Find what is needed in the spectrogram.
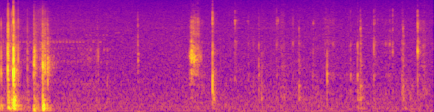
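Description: Light clicks and taps of hands and a crochet hook working a plastic knitting loom, a cluster of louder clicks in the first half second, then scattered faint ticks.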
